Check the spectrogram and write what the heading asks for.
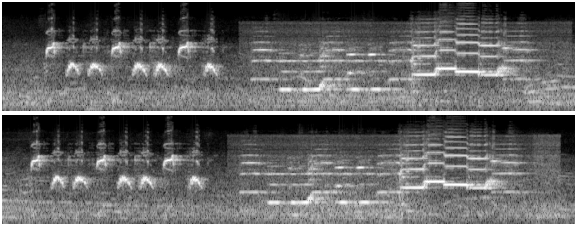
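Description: An Irish blackbird's fluting song phrase gives way to a lively jig, the calavel jig, played on a tin whistle, and the pairing of birdsong then whistle tune repeats twice, clear with no talking.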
